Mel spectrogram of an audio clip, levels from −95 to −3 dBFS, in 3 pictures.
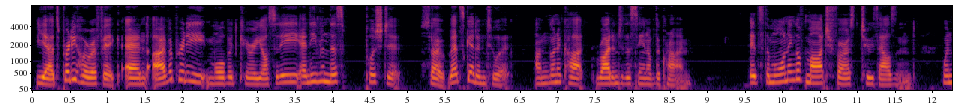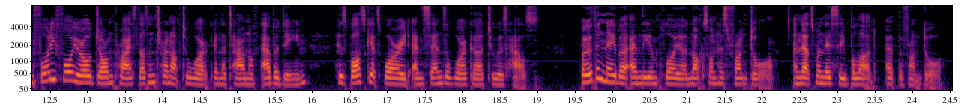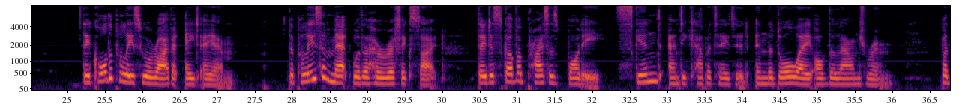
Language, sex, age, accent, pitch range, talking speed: English, female, 20-39, Australian, 165-215 Hz, 190 wpm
